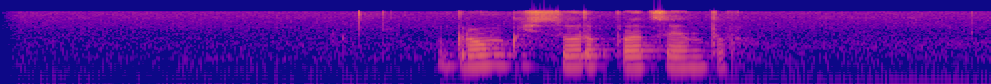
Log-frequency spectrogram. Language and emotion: Russian, neutral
